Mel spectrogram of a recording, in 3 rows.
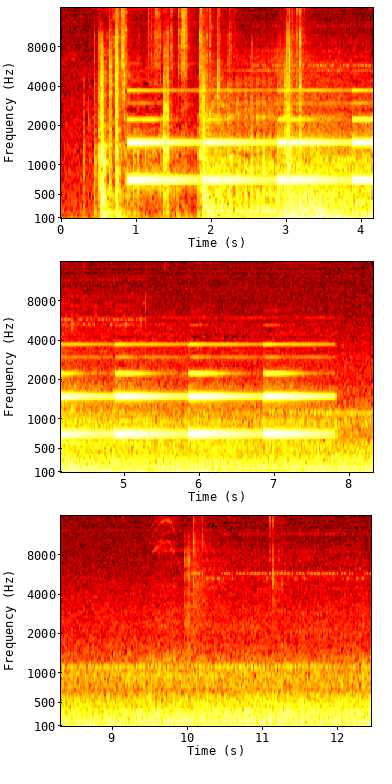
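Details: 1997–2004 Ford F150 after a fuel filter change, fuel system primed by cycling the key: warning chime pulses about once a second, then the engine catches cleanly and settles to a steady, even idle; normal start.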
